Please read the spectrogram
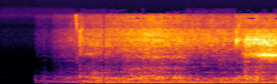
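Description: An audio feed cutting in from dead silence about half a second in: a steady low electrical hum with hiss, the background noise of an open microphone just before someone speaks.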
